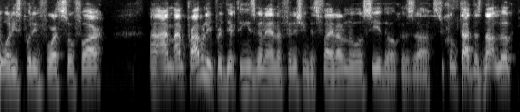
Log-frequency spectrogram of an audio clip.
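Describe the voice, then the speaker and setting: A man's voice: medium pitch, no room sound. A man working as a colour commentator, giving casual, colloquial fight analysis and often repeating words as he builds a point.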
